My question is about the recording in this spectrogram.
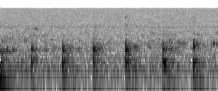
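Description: Gin glugging out of a glass bottle as it is poured into a jar: faint, evenly spaced glugs, about three a second.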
